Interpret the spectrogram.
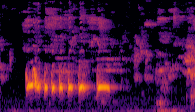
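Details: Bangkok zebra dove singing with the kung tone, used as a master song for young birds: a series of seven bouncy coos, then a longer drawn final note. Light rustling follows.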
